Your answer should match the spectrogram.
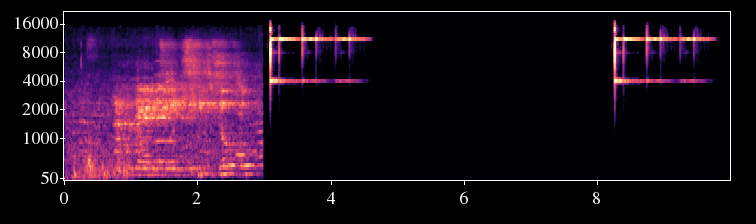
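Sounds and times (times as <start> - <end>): metal coin dropping and bouncing: 3.0 - 4.6, 8.2 - 9.8.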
